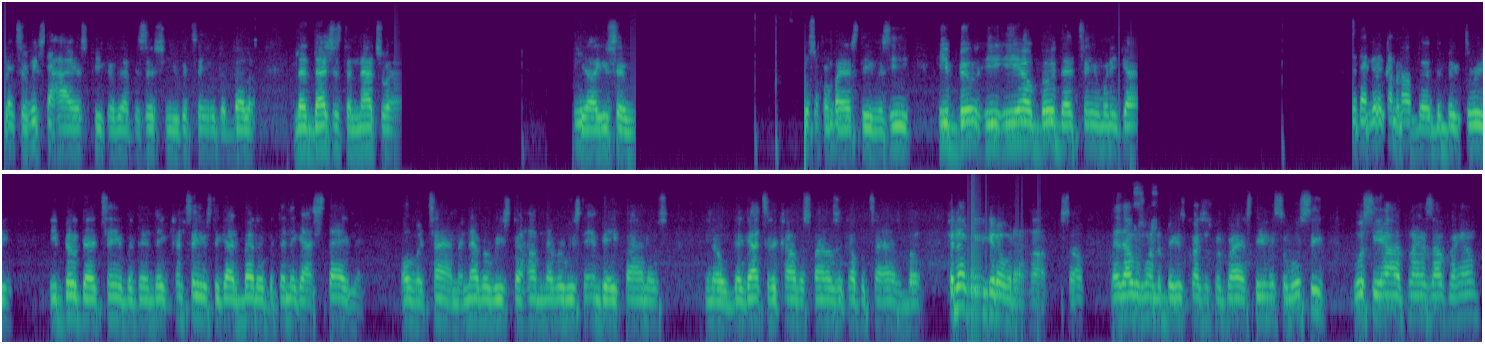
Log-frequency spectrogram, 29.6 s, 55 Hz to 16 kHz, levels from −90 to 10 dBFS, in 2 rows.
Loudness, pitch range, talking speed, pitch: -24 LUFS, 115-125 Hz, 225 wpm, 120 Hz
